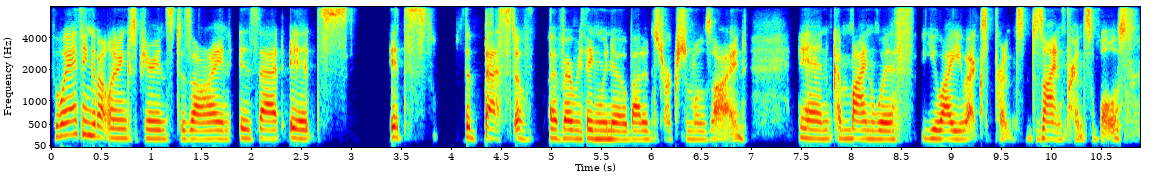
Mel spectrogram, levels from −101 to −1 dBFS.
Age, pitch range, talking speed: 20-39, 185-225 Hz, 160 wpm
